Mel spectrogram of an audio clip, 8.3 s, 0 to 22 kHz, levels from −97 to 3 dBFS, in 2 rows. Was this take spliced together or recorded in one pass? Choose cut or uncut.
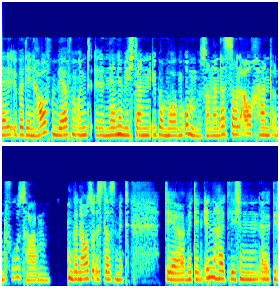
cut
